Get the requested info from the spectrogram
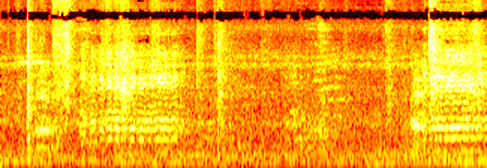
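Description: Goat bleating: a short call just after the start, a long wavering bleat from about one to two seconds in, and another bleat beginning near the end.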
